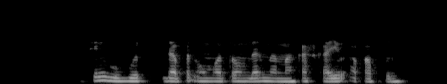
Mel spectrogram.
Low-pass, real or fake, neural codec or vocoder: 3.6 kHz; real; none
